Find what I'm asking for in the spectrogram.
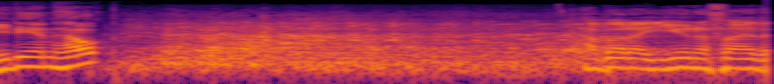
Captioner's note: audience laughs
